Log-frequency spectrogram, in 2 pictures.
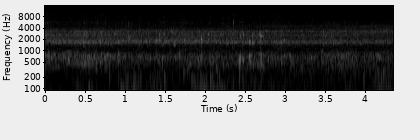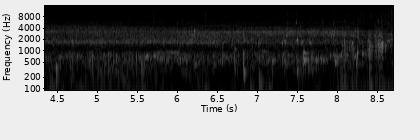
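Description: Muffled underwater noise heard through a camera in a waterproof housing: a steady hiss with scattered faint clicks and low knocks.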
